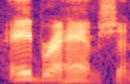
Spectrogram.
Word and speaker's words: Abramson: that brings up eric abramson from barrington the sixth hitter in the order for outlaws eric abrahamson is the way he pronounces his name he tells me eric abrahamson andy riznicki of rolling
